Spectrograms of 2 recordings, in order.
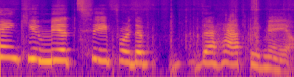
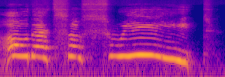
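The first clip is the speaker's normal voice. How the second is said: high, slow, tender gush; tender delight; 7 semitones higher, much slower than usual. Real, not acted. Host hearing a viewer's baby news, tender and slow. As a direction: melt over the news.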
